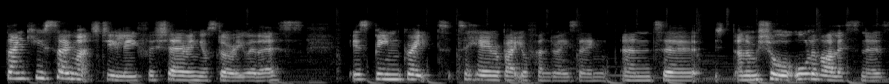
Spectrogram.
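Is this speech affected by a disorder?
No.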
